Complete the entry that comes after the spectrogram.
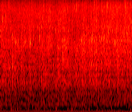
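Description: Fresh Irish trout fries skin side down in a pan with a steady, dense, crackling hiss, close and continuous, with no voices over it.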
